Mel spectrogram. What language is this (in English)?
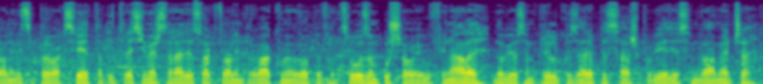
Croatian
